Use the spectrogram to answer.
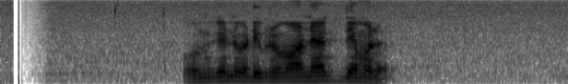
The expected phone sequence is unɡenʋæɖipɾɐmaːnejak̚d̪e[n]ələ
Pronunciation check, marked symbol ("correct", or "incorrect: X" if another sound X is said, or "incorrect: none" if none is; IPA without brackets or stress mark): incorrect: m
